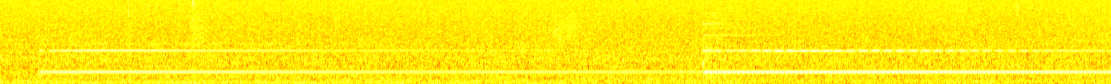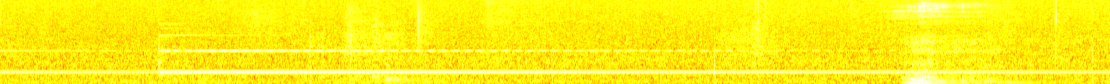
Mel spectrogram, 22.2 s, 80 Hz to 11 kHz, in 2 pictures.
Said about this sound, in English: We're going to ring the gong 3 times. When the gong finishes sounding for that 3rd time, it's a time to come out of the meditation.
